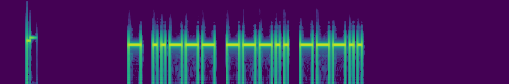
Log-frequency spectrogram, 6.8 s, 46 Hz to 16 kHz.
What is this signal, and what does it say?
Morse code, heard as a keyed tone, about 22 wpm, 700 Hz. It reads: T288
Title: Numbers - Contest Style - 4-Digit 22wpm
